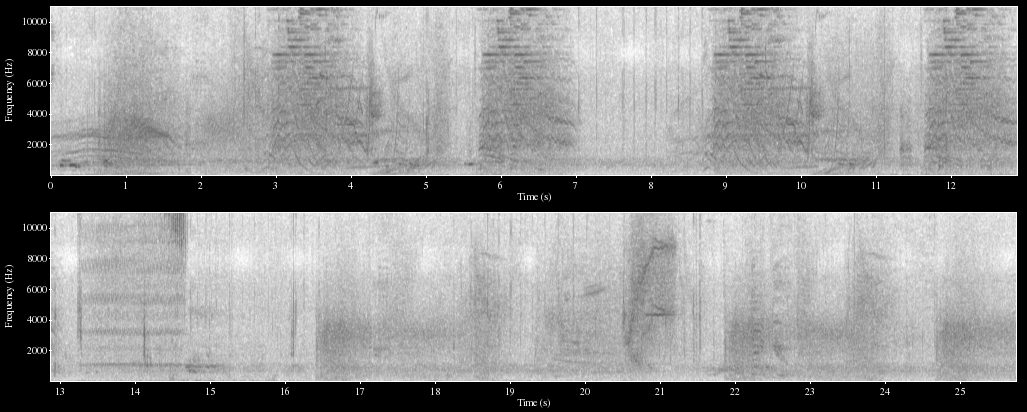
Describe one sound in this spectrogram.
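Video game energy attacks whoosh and crackle in bursts.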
